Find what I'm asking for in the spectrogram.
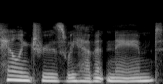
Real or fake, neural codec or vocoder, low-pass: fake; codec, 24 kHz, 0.9 kbps, WavTokenizer, small release; 7.2 kHz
